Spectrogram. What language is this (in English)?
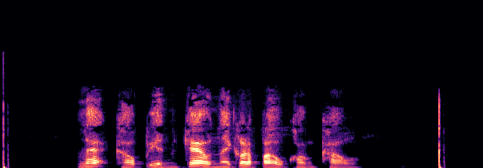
Thai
